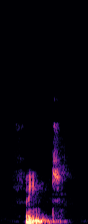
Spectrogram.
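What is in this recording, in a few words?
"feint", British English; pronunciations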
